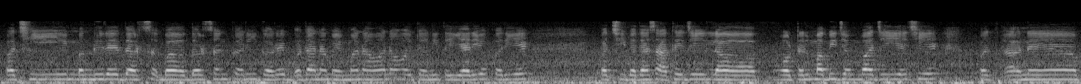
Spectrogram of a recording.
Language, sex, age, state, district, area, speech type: Gujarati, female, 30-45, Gujarat, Ahmedabad, urban, spontaneous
